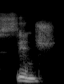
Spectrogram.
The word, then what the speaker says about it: sinh: T minus Cosh t the way you pronounce hyperbolic sine is sinh is cinch and the way you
